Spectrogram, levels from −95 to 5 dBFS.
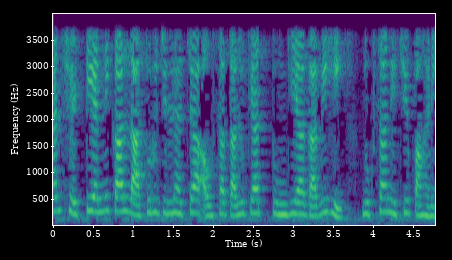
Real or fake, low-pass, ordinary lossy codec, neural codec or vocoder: real; 3.6 kHz; none; none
